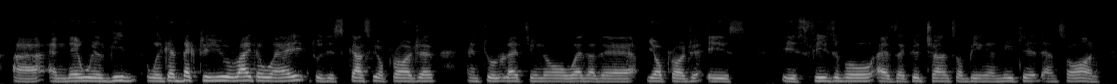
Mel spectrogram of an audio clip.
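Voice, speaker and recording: Someone speaks with an Italian accent in a dark, mellow tone, using monotone, flat intonation at a moderate pace. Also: man, fairly high pitch for a man. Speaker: trade promotion representative. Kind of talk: webinar closing remarks. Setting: online webinar.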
